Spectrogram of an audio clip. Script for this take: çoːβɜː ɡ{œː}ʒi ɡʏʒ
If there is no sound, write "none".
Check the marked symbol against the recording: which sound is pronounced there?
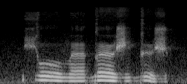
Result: œː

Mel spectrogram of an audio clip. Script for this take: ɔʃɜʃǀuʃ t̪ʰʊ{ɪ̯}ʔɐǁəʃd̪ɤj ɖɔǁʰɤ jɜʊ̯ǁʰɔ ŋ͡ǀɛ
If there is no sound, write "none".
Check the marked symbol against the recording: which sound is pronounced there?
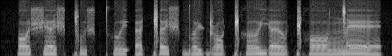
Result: ɪ̯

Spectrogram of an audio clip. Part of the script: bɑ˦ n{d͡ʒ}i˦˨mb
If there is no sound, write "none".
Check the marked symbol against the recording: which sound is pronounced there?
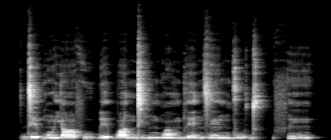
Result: d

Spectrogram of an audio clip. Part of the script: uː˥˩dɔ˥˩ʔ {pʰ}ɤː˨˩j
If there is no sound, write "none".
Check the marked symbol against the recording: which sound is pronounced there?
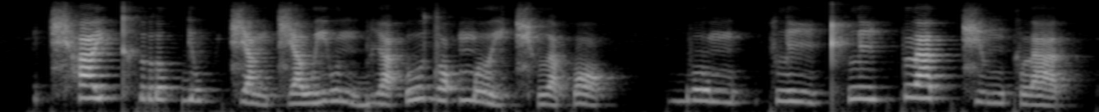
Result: m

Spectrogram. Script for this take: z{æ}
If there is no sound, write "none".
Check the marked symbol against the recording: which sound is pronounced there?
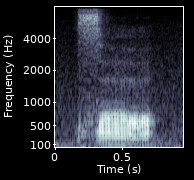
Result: æ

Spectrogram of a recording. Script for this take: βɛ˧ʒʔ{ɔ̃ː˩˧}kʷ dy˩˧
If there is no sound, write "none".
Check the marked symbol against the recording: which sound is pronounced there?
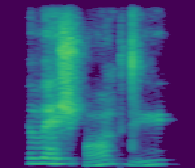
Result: ɔ̃ː˩˧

